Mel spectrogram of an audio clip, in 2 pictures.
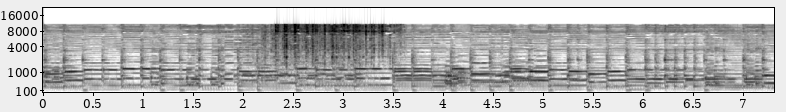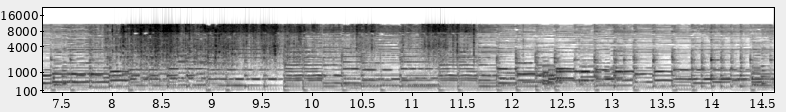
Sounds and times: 1.9s General slot play on Japanese Slot Machine with payout 3.7s
7.8s General slot play on Japanese Slot Machine with payout 11.8s

